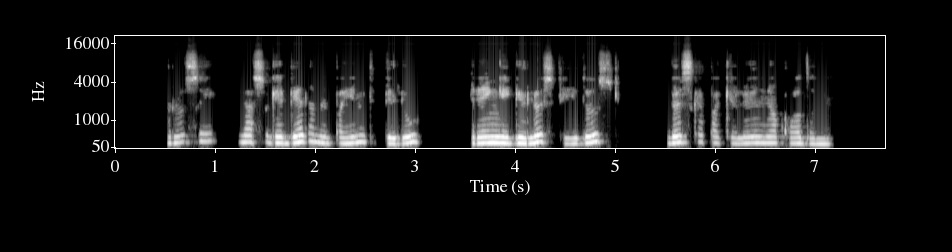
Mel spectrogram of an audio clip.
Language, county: Lithuanian, Klaipėda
